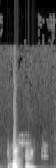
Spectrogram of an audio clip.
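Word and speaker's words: puissant: So the word that they had the other day, and I'm going to make sure I say this right, is pussent.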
